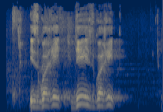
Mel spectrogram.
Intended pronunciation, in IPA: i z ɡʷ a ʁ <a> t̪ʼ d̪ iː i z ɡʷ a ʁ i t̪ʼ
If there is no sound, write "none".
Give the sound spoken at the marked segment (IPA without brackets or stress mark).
i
